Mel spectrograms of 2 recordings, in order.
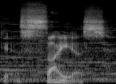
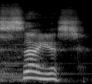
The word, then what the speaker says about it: Scias: Starting with an S and a C. Like I want to say it like scythe, like scias. That that is why I'm I'm going with that pronunciation.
